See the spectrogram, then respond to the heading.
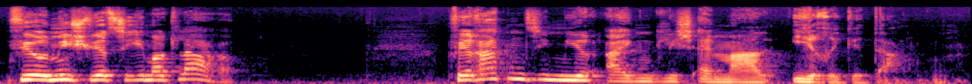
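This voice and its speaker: An actor playing a shrewd, self-assured foreign detective in a theatrical, didactic manner, in 1950s German radio drama style. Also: male voice, high voice, sing-song, normal speed, fairly bright tone, a little hiss or hum. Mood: confident, probing. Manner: theatrical, didactic, sprinkles in French exclamations.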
